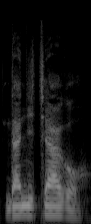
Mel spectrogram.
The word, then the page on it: dazi cago: apatani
